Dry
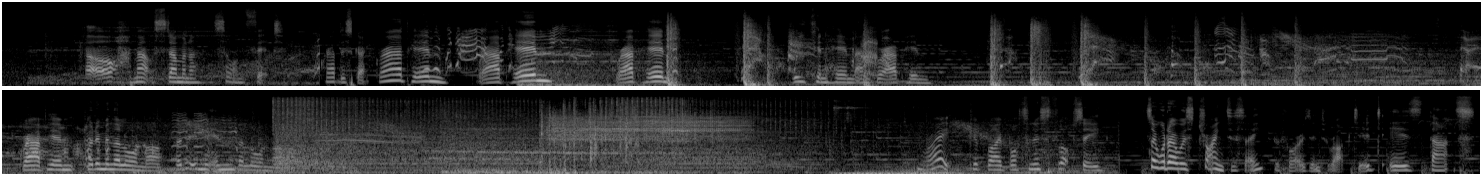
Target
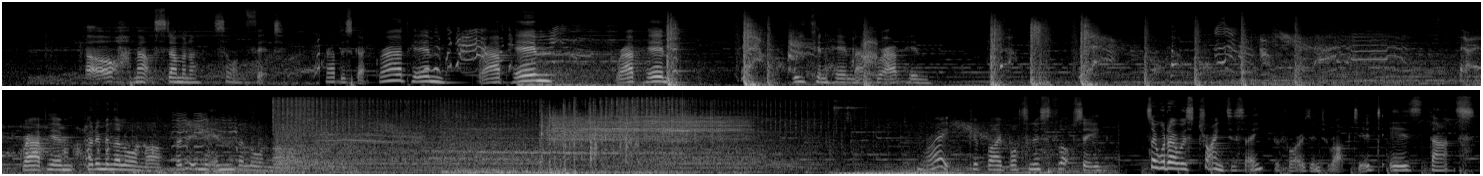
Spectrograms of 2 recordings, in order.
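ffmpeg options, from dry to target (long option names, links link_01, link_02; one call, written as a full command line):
ffmpeg -i in.wav -filter_complex "[0:a]bandreject=frequency=179.4:width_type=h:width=4,bandreject=frequency=358.8:width_type=h:width=4,bandreject=frequency=538.2:width_type=h:width=4,bandreject=frequency=717.6:width_type=h:width=4,bandreject=frequency=897:width_type=h:width=4,bandreject=frequency=1076.4:width_type=h:width=4,bandreject=frequency=1255.8:width_type=h:width=4,bandreject=frequency=1435.2:width_type=h:width=4,bandreject=frequency=1614.6:width_type=h:width=4,bandreject=frequency=1794:width_type=h:width=4,bandreject=frequency=1973.4:width_type=h:width=4,bandreject=frequency=2152.8:width_type=h:width=4,bandreject=frequency=2332.2:width_type=h:width=4,bandreject=frequency=2511.6:width_type=h:width=4,bandreject=frequency=2691:width_type=h:width=4,bandreject=frequency=2870.4:width_type=h:width=4,bandreject=frequency=3049.8:width_type=h:width=4,bandreject=frequency=3229.2:width_type=h:width=4,bandreject=frequency=3408.6:width_type=h:width=4,bandreject=frequency=3588:width_type=h:width=4,bandreject=frequency=3767.4:width_type=h:width=4,bandreject=frequency=3946.8:width_type=h:width=4,bandreject=frequency=4126.2:width_type=h:width=4,bandreject=frequency=4305.6:width_type=h:width=4,bandreject=frequency=4485:width_type=h:width=4,bandreject=frequency=4664.4:width_type=h:width=4,bandreject=frequency=4843.8:width_type=h:width=4,bandreject=frequency=5023.2:width_type=h:width=4,bandreject=frequency=5202.6:width_type=h:width=4,bandreject=frequency=5382:width_type=h:width=4,bandreject=frequency=5561.4:width_type=h:width=4,bandreject=frequency=5740.8:width_type=h:width=4,bandreject=frequency=5920.2:width_type=h:width=4,bandreject=frequency=6099.6:width_type=h:width=4,bandreject=frequency=6279:width_type=h:width=4,acrossover=split=2500[link_01][link_02];[link_02]aeval=exprs='clip(val(0),-1,0.0335)':channel_layout=same[link_03];[link_01][link_03]amix=inputs=2:normalize=0" out.wav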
